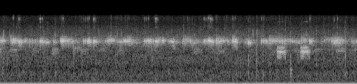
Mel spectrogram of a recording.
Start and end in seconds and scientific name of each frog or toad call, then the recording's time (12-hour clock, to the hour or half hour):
0.0	3.5	Sphaenorhynchus surdus
2.6	3.4	Boana bischoffi
9pm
